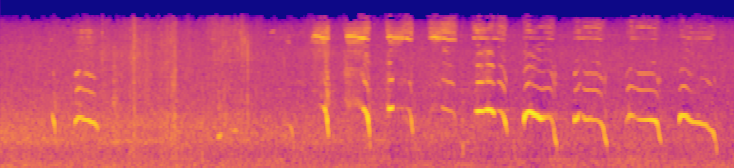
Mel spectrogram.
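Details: Male Doberman Pinscher puppy of champion European bloodlines whimpering: high, thin whines that bend sharply downward, starting sparse and soft, then coming about every half second and growing louder and more insistent toward the end.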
